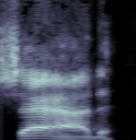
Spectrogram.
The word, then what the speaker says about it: Schad: And then people call me Rashad, even though it's pronounced Shad.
